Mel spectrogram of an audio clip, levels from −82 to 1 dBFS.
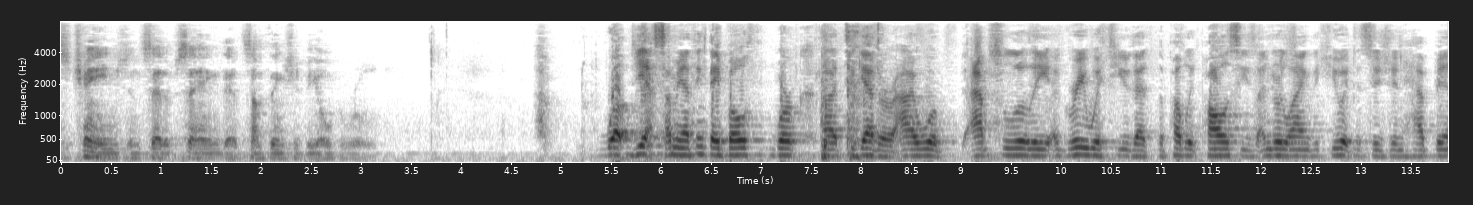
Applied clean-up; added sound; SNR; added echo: none; none; none; none.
